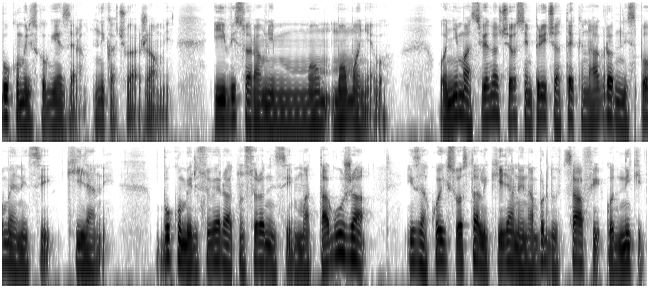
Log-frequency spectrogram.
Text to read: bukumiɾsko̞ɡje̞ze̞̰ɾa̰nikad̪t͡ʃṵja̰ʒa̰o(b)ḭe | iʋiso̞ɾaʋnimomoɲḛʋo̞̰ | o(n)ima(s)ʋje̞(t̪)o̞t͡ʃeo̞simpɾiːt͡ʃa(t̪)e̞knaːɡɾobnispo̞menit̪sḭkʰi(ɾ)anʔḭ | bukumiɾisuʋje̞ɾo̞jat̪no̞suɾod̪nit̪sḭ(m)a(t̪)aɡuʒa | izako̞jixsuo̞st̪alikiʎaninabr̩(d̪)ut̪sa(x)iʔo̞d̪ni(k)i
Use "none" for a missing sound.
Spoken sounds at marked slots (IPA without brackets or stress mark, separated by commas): m, ɲ, s, d̪, t̪, ʎ, m, t̪, d̪, f, k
